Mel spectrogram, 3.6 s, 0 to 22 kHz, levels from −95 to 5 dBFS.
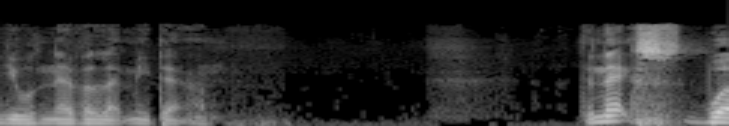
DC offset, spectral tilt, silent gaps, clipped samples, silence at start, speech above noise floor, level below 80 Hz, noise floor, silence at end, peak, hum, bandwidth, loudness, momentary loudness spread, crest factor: under 0.1%; -3.5 dB/octave; none; under 0.1%; 0 s; 41 dB; -52 dBFS; -66 dBFS; 0 s; -6 dBFS; none; 10 kHz; -24 LUFS; 18 LU; 22 dB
